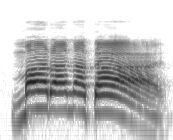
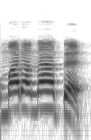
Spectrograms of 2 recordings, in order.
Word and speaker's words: Maranata: agora eu clamo do aramaico maranat como dizemos nós católicos ou Maranata como dizem nossos irmãos separados os evangélicos ou protestantes não importa a pronúncia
